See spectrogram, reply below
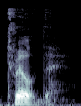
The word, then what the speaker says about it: thrilled: 発音難しい。 thrilled R の発音しにくいから thrilled、つと言えば言いやすいです。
